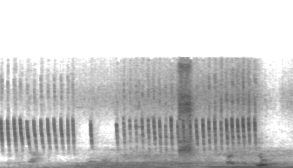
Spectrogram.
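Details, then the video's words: Starling 'ngebrem' song used to train young birds: rapid high chips in bursts with brief breaks, a short noisy hiss in the middle, and a low murmur of background noise. "Masteran Burung Cigun Ngebrem||Pancingan Cigun Muda Agar cepat bunyi dan gacor"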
